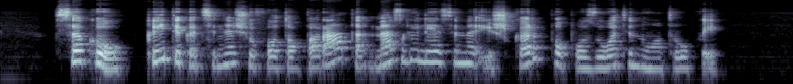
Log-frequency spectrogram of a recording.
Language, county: Lithuanian, Utena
